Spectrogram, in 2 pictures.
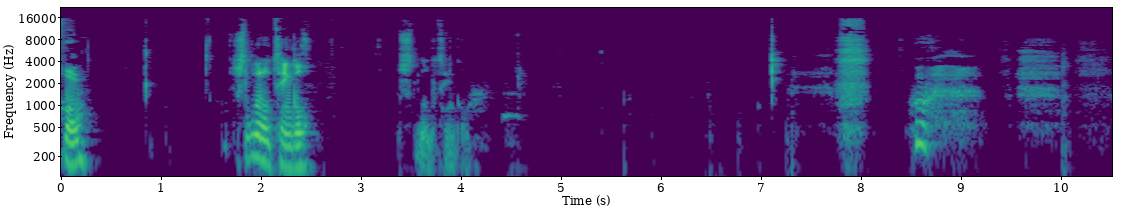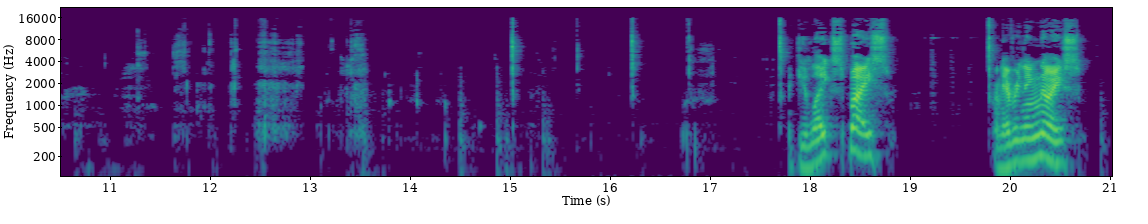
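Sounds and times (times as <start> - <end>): chewing with wet mouth clicks: 0.6 - 1.7, 10.9 - 17.8.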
